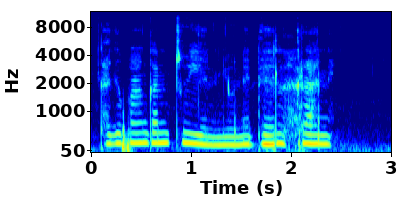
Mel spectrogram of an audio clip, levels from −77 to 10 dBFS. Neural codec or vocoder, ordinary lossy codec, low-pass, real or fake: vocoder, 44.1 kHz, 128 mel bands, Pupu-Vocoder; AAC, 64 kbps; 10.8 kHz; fake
